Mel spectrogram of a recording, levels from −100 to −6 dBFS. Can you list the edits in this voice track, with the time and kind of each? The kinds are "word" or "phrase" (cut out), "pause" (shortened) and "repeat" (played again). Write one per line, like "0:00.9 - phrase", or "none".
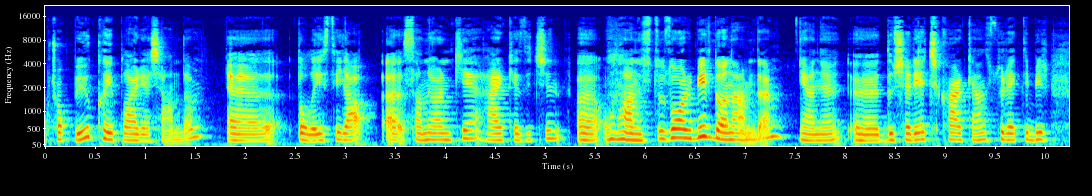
0:03.3 - pause
0:05.2 - pause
